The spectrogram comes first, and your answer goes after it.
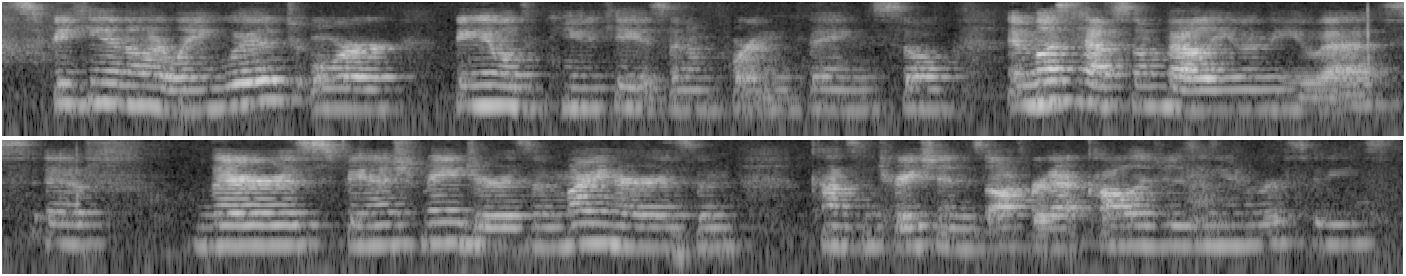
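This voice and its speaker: A woman, giving thoughtful, informal interview answers as she thinks aloud. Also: mid-range voice. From American Midwest. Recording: echoey room, distant mic, faint noise.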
